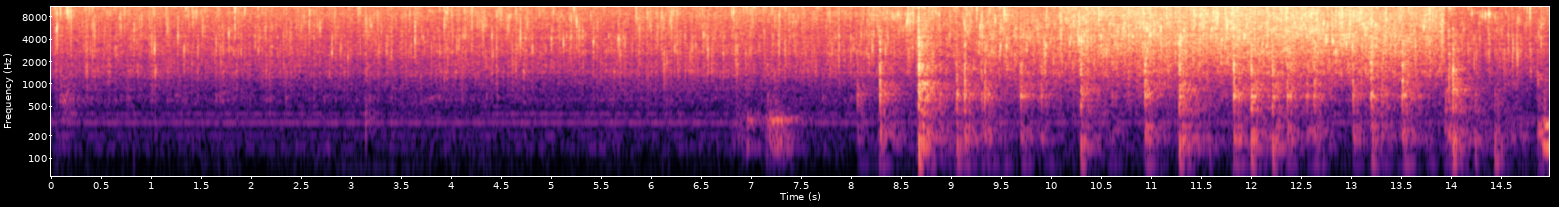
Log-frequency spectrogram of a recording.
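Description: Steady hot-oil sizzling fills the whole stretch, growing louder and crackly partway through as finely chopped curry leaves hit the pan for a moong dal tempering, with light stirring.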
